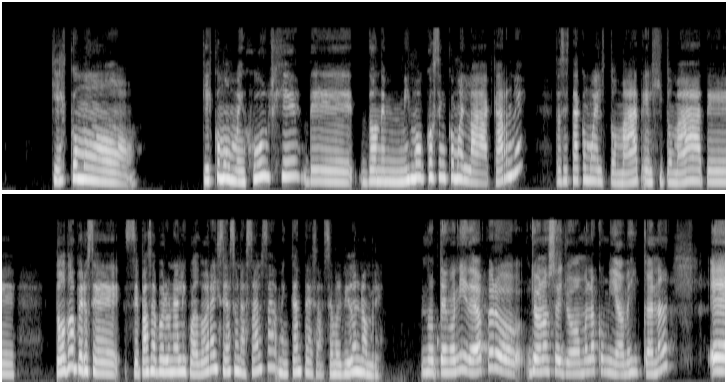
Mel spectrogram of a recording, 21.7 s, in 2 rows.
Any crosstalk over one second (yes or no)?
no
